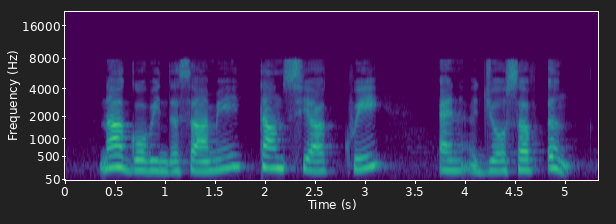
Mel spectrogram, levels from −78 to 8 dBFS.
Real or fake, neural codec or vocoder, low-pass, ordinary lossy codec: real; none; none; none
